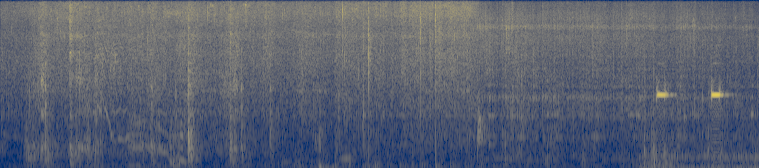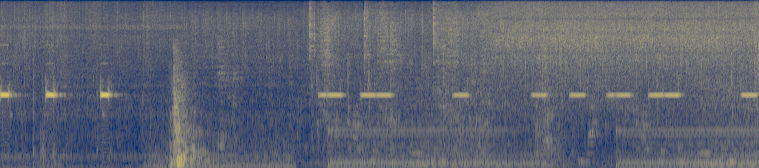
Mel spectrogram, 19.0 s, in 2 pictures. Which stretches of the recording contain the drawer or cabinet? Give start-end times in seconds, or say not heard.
1.1-2.4.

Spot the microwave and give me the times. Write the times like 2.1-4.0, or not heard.
8.1-18.9.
